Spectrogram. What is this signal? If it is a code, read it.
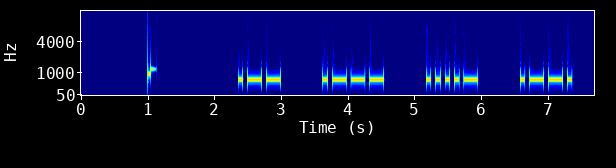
Morse code, heard as a keyed tone, about 17 wpm, spaced as for 10 wpm, 700 Hz. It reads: WJ4P
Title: USA Call Signs - 4 Characters - 3x Character Spacing - 17wpm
